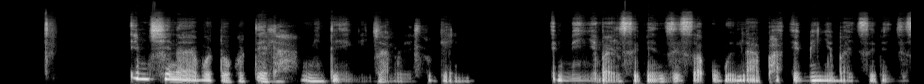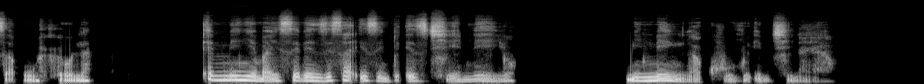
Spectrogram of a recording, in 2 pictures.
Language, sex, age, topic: North Ndebele, male, 36-49, health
